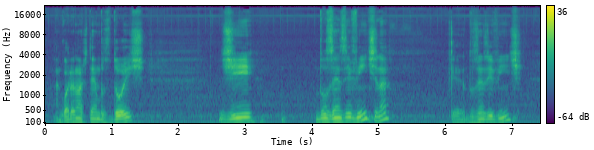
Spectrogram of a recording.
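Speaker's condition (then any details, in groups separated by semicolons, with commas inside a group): No condition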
